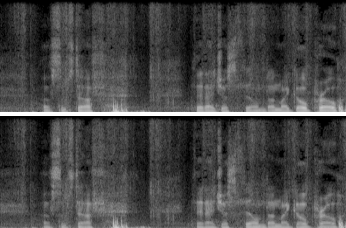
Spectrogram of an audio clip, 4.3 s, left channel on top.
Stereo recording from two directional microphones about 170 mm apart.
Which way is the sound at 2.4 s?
25° left (ahead or behind).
